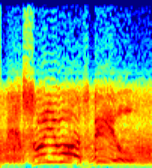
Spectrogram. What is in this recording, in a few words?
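player killed ally, mood high, Russian; War Thunder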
